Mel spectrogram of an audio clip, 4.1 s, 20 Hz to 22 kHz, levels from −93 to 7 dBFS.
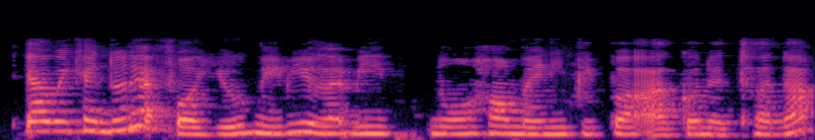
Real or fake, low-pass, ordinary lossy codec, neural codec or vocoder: real; 7.2 kHz; none; none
